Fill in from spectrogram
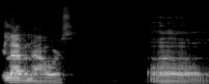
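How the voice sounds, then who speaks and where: A man with a baritone voice, hoarse from a cold, chatting laid-back as a podcast co-host. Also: bright, forceful tone. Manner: laid-back, drawn-out "man" and "you know". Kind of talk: casual chat.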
